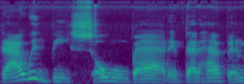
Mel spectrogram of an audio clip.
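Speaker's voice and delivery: ordinary delivery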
